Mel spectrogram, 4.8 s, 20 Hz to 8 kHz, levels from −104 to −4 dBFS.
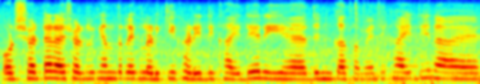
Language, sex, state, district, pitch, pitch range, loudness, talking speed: Hindi, female, Haryana, Rohtak, 220 Hz, 215-230 Hz, -15 LUFS, 250 wpm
